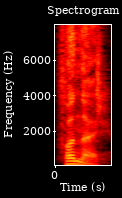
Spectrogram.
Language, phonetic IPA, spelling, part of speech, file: Russian, [fɐˈnarʲ], фонарь, noun, Ru-фонарь.ogg
- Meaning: 1. lantern, streetlight, streetlamp 2. flashlight, electric torch, pocket lamp 3. taillight, taillamp 4. shiner, black eye 5. canopy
